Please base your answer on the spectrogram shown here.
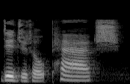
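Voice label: "digital cash", English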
